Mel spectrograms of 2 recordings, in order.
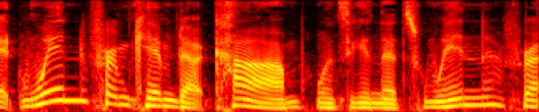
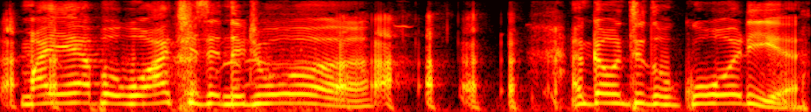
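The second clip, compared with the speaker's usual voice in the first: played-up, showy New Jersey accent, pitched higher; 8 semitones higher than usual. Showing how a New Jersey accent sounds after being teased: showing off a New Jersey accent. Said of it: "I have a New Jersey accent".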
